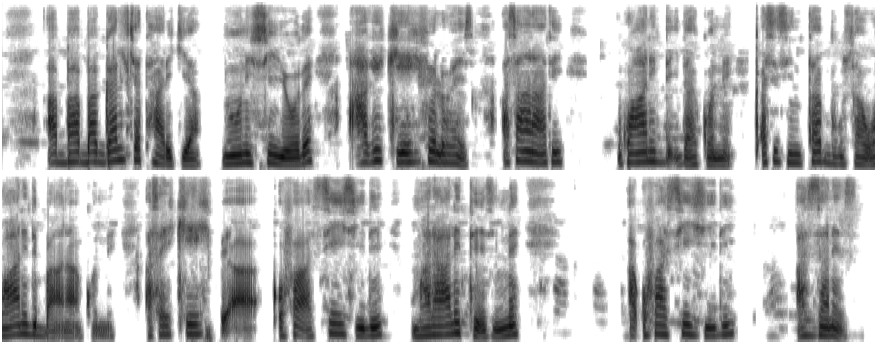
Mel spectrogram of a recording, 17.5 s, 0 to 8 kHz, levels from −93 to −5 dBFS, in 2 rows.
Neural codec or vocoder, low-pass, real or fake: none; 7.2 kHz; real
